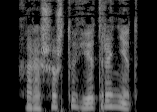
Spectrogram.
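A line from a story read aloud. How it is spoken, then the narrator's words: Mumbling mother. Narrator (Russian): пробормотала мама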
